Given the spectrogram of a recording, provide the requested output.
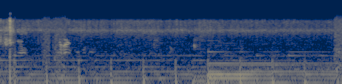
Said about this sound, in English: It's raining. Oh, can you hear me? It is raining. I didn't know if you picked that up or not. It just started raining here too.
